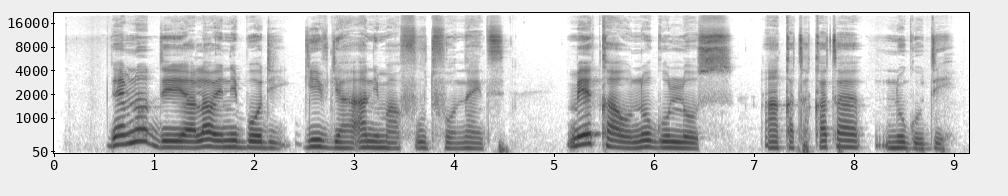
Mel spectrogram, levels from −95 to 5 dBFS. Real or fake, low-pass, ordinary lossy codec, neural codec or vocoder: real; none; none; none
